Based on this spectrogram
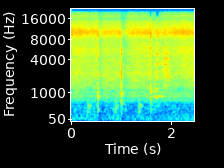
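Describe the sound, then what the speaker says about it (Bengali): Ridge gourd and potato pieces frying lightly in oil in a pan, with a steady soft sizzle broken by three distinct scraping stirs of a spatula at even intervals. "ঝিঙেটা দিয়েও ভালো করে একটু হালকা ভাজা ভাজা করে নিচ্ছি"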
